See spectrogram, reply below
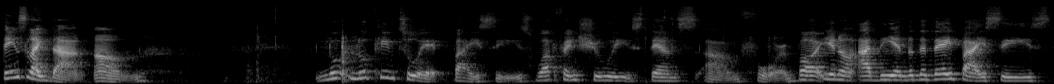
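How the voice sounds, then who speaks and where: A woman's voice: on the low side, big pitch swings, slow pace, sharp tone, slight background noise. A woman from Puerto Rico with a Puerto Rican accent and Spanish as her first language, hosting a casual tarot reading and speaking chattily and affectionately to her viewers. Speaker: tarot reader and channel host. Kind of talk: casual live tarot reading with spiritual advice.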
